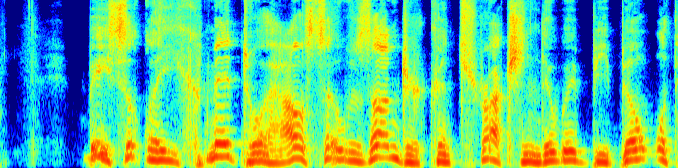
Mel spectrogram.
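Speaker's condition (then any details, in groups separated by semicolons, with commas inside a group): Spinocerebellar ataxia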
